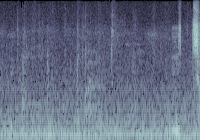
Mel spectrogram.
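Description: Low, steady outdoor background noise with no distinct events; a man's voice starts right at the end.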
